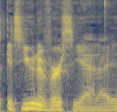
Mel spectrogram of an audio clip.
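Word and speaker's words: Universiade: at the 1995 Summer Universidad, which is basically a competition globally. That's a combination. Oh, it's Universiad is how you pronounce it. I'm sorry, because it's a combination of Olympiad and University.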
